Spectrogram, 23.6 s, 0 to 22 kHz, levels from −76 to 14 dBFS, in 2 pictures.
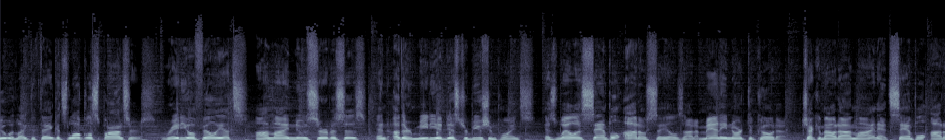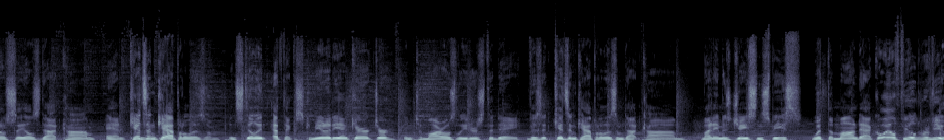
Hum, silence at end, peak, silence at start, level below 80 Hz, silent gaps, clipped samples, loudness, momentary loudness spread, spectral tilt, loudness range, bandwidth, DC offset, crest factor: none; 0 s; -2 dBFS; 0 s; -42 dBFS; none; under 0.1%; -17 LUFS; 10 LU; -5 dB/octave; 4 LU; 17.5 kHz; under 0.1%; 14 dB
